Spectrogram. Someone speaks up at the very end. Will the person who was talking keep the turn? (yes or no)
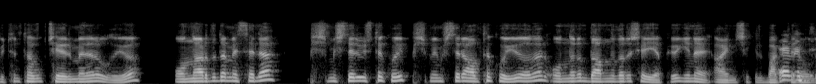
no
